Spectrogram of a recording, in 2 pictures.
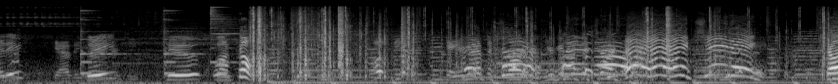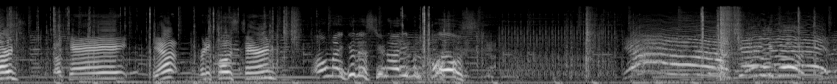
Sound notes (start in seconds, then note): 2.5 water gun shooting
